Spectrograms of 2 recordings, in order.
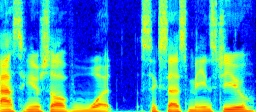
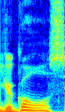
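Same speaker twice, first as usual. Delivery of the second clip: cracked, breaking voice, going high on "goals"; 7 semitones higher, 3 dB quieter than usual. Asking the other speaker how they set their goals, voice cracking. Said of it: "Wow, voice crack".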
